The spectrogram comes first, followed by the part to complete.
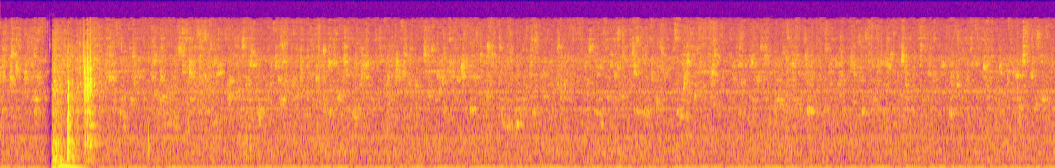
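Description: Near silence with faint dripping of a whisked egg-and-milk mixture poured over bread slices, and two brief knocks about half a second in.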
